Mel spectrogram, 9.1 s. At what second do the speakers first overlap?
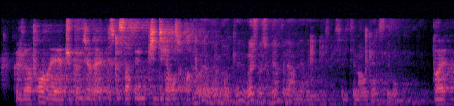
none

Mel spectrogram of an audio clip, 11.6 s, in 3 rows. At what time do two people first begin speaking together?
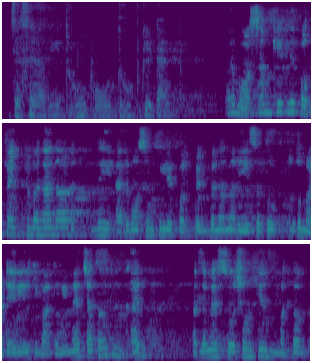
none

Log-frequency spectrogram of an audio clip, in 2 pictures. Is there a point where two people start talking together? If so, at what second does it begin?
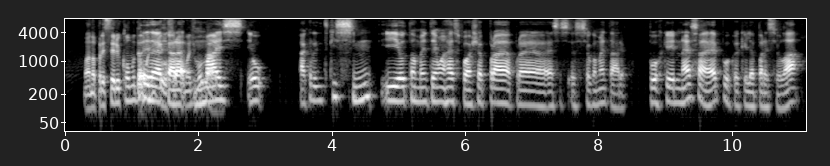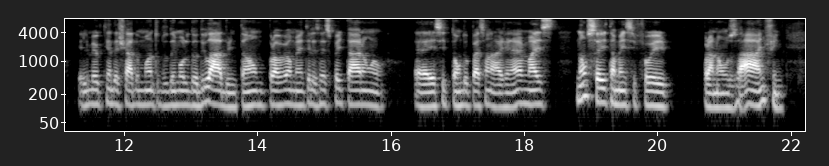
1.1 s

